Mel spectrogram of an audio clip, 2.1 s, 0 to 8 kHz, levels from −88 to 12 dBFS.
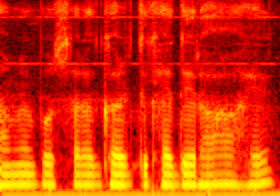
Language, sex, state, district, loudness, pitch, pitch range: Hindi, male, Arunachal Pradesh, Longding, -17 LUFS, 115 Hz, 115-120 Hz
